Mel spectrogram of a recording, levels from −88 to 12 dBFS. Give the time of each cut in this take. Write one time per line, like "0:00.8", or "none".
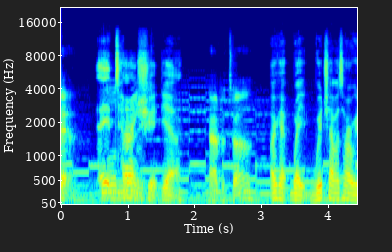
0:02.0
0:02.9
